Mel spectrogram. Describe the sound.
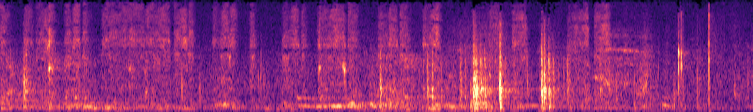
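Faint, irregular scratching strokes of someone writing on a board during a German talk, broken by short pauses. A few sharper squeaky strokes stand out near the middle and end.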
